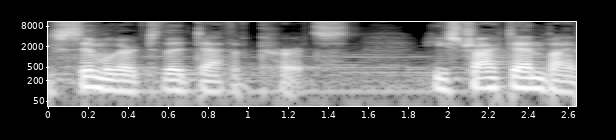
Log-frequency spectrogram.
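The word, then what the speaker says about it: Kurtz: book and the movie are named Curts not kurs Curts so you just have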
